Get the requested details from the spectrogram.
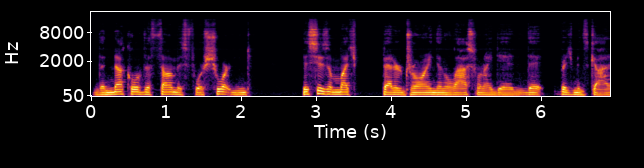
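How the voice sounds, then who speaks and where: An artist streaming his drawing casually thinks aloud while sketching and explaining anatomy. His voice sits on the low side, and there is no room sound.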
